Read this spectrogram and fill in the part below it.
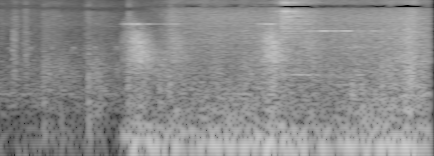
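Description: A heavy blow strikes and shatters a brittle object with a rushing burst.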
